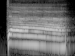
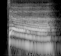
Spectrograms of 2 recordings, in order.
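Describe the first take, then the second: First: The consonant starts with a brief stop closure. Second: The same.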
